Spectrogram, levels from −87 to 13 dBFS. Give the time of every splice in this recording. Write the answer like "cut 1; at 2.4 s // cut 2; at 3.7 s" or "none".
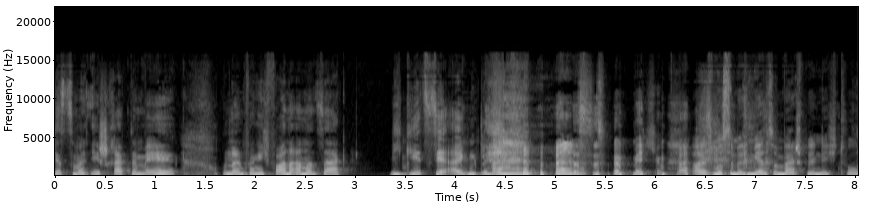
none

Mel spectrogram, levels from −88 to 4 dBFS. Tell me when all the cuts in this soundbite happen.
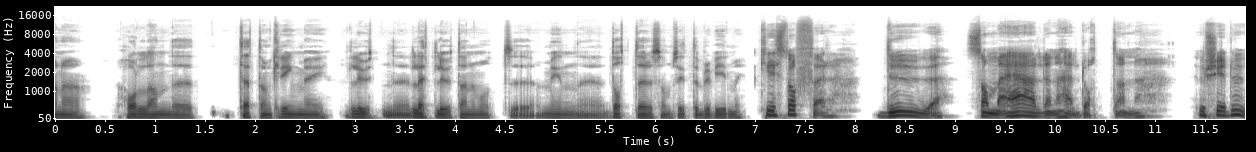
cut 1; at 7.0 s

